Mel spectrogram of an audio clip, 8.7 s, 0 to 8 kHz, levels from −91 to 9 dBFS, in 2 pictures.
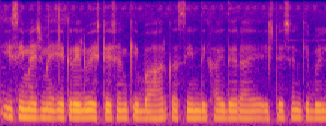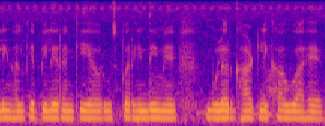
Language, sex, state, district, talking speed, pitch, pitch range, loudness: Hindi, male, Arunachal Pradesh, Lower Dibang Valley, 215 wpm, 130 Hz, 125-130 Hz, -18 LUFS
